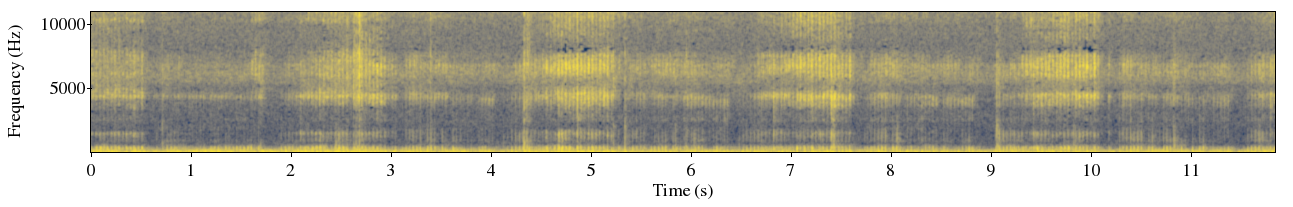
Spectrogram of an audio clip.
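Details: Kneading contentedly, pet cat Tacy produces a low, rolling purr without pause, accompanied by quiet clicks and scrapes at irregular moments.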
